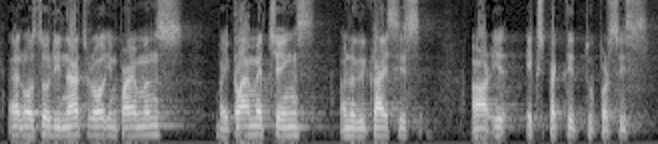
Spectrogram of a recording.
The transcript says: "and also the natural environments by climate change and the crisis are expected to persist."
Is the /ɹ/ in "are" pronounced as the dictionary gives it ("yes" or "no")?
yes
